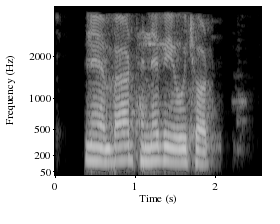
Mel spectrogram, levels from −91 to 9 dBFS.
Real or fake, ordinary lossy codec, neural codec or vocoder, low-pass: real; AAC, 16 kbps; none; 3.6 kHz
